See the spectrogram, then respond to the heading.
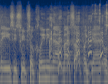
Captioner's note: laughter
